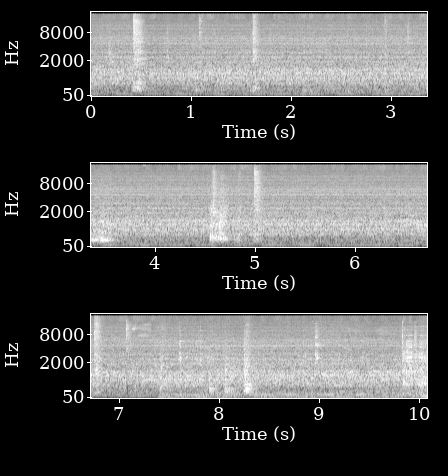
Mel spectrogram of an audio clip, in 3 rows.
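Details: Oil burner's first service of the 2022 heating season, outside chimney, low limit set at 180: steady even roar and hiss of the flame with a low hum settling in partway; burner lights and runs cleanly.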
